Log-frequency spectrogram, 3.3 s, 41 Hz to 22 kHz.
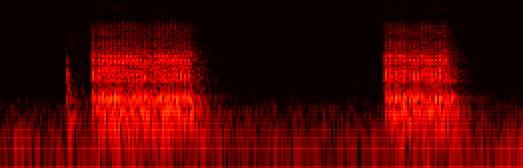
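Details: Zero-turn riding mower bought in 2018, restarted after 1.5 hours of mowing; two bursts of rapid clicking chatter when the key is turned, engine never turns over; fixed by replacing the weak battery.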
